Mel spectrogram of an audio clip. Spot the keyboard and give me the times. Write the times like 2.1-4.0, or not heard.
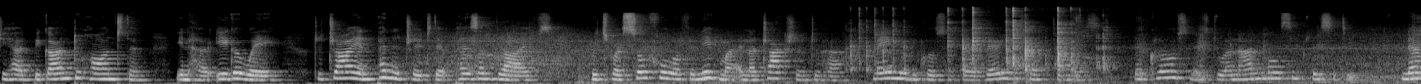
8.4-11.1.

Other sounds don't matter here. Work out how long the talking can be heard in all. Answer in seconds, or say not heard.
14 s.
